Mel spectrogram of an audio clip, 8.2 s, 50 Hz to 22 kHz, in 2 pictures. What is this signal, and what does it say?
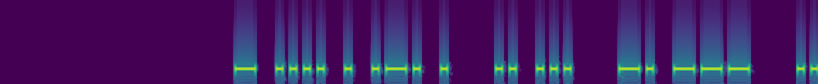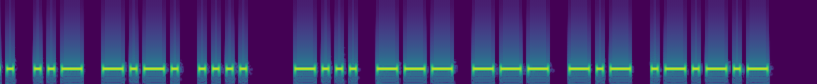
Morse code, heard as a keyed tone, about 36 wpm, 700 Hz. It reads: THERE IS NO SUCH BOOK.
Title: Sentences from Top 1000 Words - Review Part 1 - 35wpm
